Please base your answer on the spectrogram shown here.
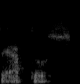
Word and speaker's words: Aptos: that toss people say but i think it's aptos i think is what it would be if i was saying in spanish it's aptos so that's a good question but yeah that's i think with any of these native words i think you phonetically sound them off as if they're they're written in spanish if that makes sense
